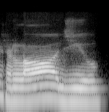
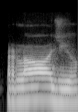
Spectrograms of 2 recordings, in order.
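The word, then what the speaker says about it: orologio: और जी आई जो है उसका उच्चारण हमेशा हम, जब भी जी के बाद आई आएगा तो उसका उच्चारण हम करेंगे जी के रूप में, है ना। तो जैसे यहाँ पे देखिए रलॉजियो, रलॉजियो, है ना। ये एक्सेंट बता रहा है कि आपका जोर कहाँ पे है, ओ पे। तो ये ऐसे ऐसे आएगा, फिर यहाँ पे आवाज ऊपर जाएगी, फिर यहाँ पे नीचे आएगी, ठीक है।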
